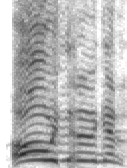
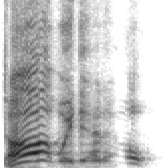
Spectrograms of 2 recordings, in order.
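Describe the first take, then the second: First: High, thrilled cry; excited. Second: High squeal of joy; excited squeal. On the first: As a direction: squeal again at the milestone. Bitcoin crosses seventy K again. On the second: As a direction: squeal it like your coin just mooned. Bitcoin crosses seventy K. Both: Real, not acted.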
